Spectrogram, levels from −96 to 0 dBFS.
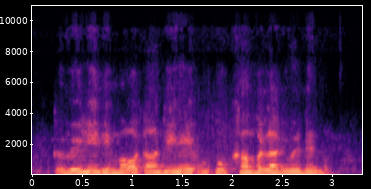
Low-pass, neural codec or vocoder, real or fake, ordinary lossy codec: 9.9 kHz; none; real; Opus, 16 kbps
